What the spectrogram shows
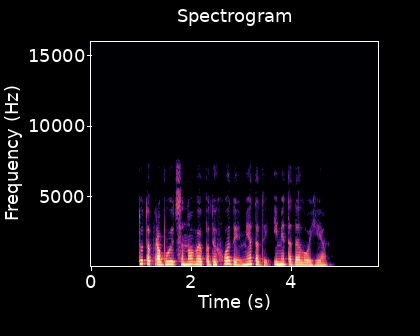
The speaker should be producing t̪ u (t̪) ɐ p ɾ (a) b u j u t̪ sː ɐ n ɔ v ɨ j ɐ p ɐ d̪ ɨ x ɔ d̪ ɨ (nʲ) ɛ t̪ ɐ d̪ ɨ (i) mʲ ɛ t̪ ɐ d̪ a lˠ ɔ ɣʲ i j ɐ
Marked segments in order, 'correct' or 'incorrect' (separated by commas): correct, correct, incorrect, correct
